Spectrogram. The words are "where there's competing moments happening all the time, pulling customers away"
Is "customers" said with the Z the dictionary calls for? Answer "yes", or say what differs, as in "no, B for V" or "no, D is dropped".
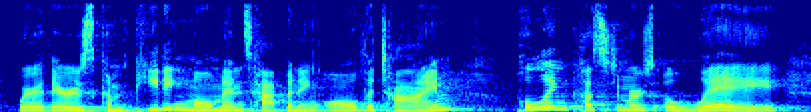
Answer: yes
